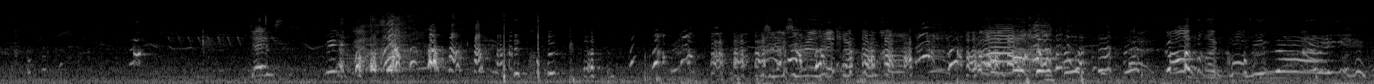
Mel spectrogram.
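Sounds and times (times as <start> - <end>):
French girls giggling: 3.2 - 13.7.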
